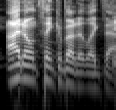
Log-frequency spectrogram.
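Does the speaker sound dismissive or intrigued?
dismissive. It sounds dismissive and puzzled. The idea seems pointless or confusing. "like, what are you talking about?"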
